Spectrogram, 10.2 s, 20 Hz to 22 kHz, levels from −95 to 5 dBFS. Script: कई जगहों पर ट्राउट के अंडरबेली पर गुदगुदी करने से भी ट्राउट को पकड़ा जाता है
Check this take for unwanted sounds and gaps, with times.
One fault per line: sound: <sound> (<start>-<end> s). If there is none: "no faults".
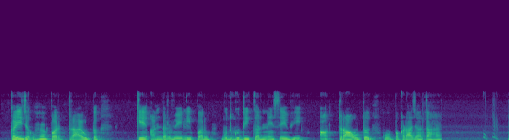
sound: chirp (9.6-10.0 s)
